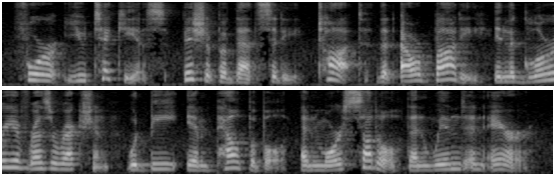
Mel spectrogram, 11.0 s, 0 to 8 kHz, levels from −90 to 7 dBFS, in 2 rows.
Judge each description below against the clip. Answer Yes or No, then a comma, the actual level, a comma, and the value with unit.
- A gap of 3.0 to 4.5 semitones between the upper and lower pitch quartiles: No, wide, 5.4 semitones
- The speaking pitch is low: No, high, 200 Hz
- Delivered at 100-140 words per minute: Yes, slow, 135 wpm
